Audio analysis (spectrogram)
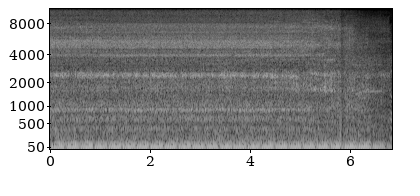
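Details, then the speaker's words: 1953 Willys CJ3B four-cylinder, stored in a shed for years, running on 2-year-old fuel: steady, even idle with a regular low thump and no knocks or misses; runs smoothly. "okay so we got it running it's running on 2-year-old fuel which is amazing"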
